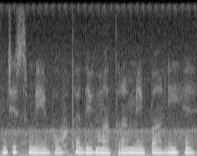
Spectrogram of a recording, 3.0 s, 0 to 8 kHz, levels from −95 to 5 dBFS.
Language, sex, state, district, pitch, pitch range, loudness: Hindi, female, Punjab, Fazilka, 210 Hz, 205-215 Hz, -14 LUFS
